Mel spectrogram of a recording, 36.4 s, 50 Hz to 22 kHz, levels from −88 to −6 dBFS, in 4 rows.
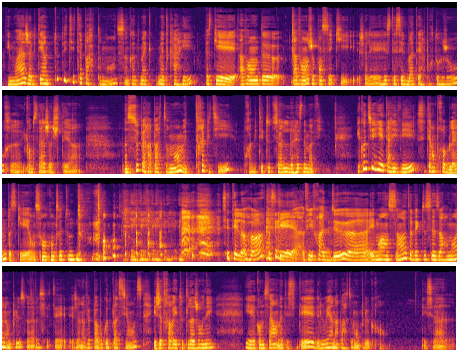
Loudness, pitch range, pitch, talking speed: -15 LUFS, 165-215 Hz, 180 Hz, 170 wpm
